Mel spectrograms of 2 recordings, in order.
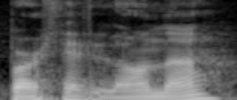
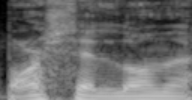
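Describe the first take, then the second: First: The c is said as a th sound. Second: The c is said as an s sound. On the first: The speaker calls it right. "it's Barcelona or something is how they pronounce it" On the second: The speaker calls it wrong. "I actually didn't say it right"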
